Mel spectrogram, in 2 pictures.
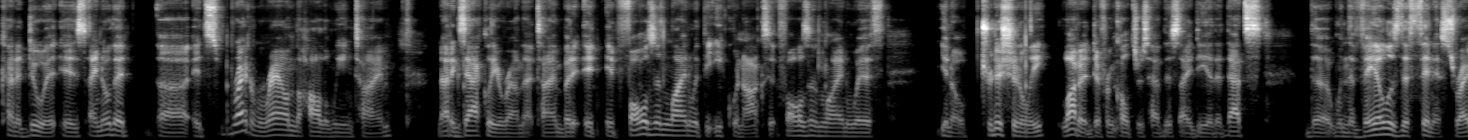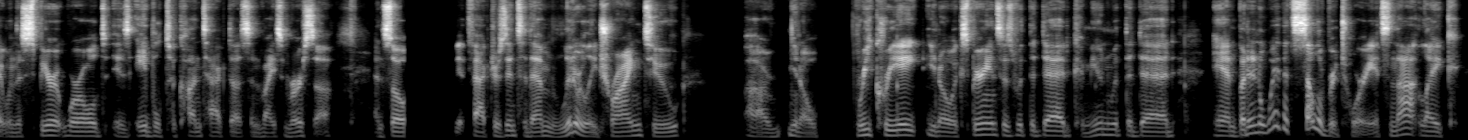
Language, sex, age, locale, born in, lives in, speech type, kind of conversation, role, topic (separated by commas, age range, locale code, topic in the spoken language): English, male, 40-44, en-US, United States, United States, conversation, podcast, host, How do cultural beliefs shape the ways people honor and remember those who have passed away?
